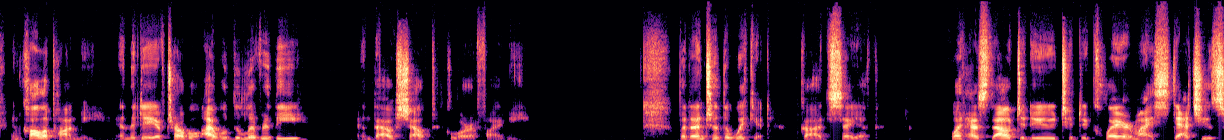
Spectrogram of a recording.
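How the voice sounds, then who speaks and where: A man reading the Bible aloud in a solemn, dramatic style, with emphatic, declamatory delivery and measured phrasing. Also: on the low side, a bit bright. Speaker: scripture reader.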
